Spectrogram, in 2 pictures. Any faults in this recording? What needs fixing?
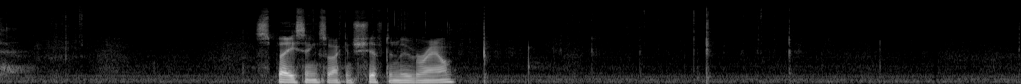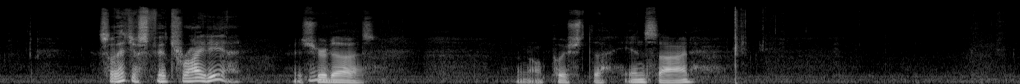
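Short concealed packet loss: audio data reached the decoder too late at 4.13–4.18, 9.34–9.38, 11.34–11.37, 13.79–13.85 and 15.45–15.49 s. The receiver covered each gap by continuing the preceding sound, either from its pitch or as shaped noise, then blended back. Each gap was about 20 ms, which fits one lost packet, except the 40 ms gap at 13.79 s, which fits two. Each fill is heard as a brief smear or wobble. To prevent this, give the link a steadier network path or a larger jitter buffer so that packets arrive before their playout deadline.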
